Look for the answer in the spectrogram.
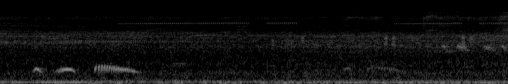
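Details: A new captive spotted dove being trained on a perch alongside an older bird gives soft, low coos: two short notes then a longer slurred one, fainter coos later, over a steady low hum and faint high insect tones.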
